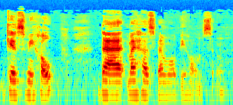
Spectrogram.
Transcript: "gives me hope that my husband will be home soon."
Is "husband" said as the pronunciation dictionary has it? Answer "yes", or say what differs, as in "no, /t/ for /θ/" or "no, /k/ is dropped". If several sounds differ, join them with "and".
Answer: yes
